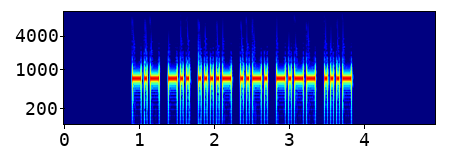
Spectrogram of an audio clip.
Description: Morse code, heard as a keyed tone, about 30 wpm, 700 Hz. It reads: KD4FYV
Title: USA Call Signs - 6 Characters - Repeated 3x - 30wpm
